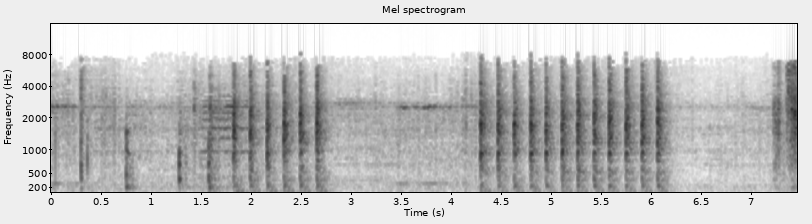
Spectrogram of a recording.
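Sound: knocking on a door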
